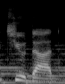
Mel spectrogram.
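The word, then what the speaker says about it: ciudad: example is Tad City you don't pronounce the d at the end you say udad with the emphasis on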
